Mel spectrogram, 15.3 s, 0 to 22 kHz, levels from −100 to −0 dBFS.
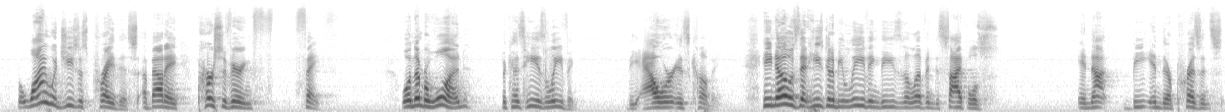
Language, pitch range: English, 155-210 Hz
